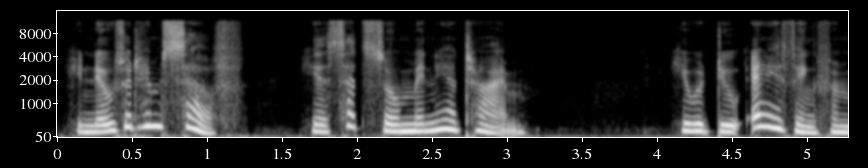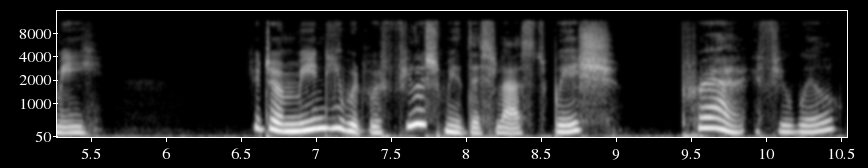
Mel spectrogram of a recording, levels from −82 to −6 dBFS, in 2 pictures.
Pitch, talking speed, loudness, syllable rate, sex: 220 Hz, 170 wpm, -18 LUFS, 4.7 syllables/s, female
